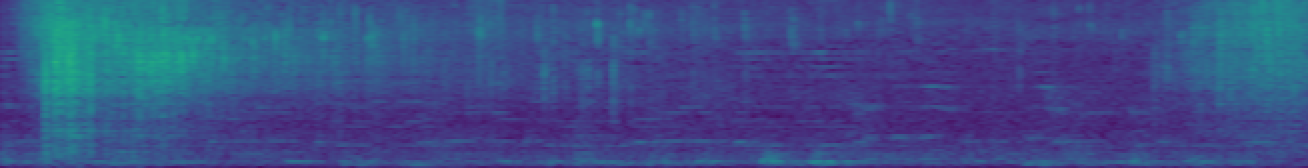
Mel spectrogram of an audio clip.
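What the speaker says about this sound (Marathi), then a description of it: "आता इथं तेल गरम करून फोडणी तयार करून घेऊयात कढीपत्ता" Curry leaves hitting hot oil for a tempering in a home kitchen, a loud burst of crackling sizzle at the start that settles into a steady fry, then swells again near the end.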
